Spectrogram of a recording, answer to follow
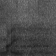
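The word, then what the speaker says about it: knife: Okay, when you just cut the vegetable और anything, then you यूज नाइफ। आप इसको नाइफ बोलोगे, इसमें भी के साइलेंट रहेगा, दिस इज कॉल्ड नाइट।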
